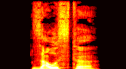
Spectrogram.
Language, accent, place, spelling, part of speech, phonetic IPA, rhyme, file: German, Germany, Berlin, sauste, verb, [ˈzaʊ̯stə], -aʊ̯stə, De-sauste.ogg
- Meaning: inflection of sausen: 1. first/third-person singular preterite 2. first/third-person singular subjunctive II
